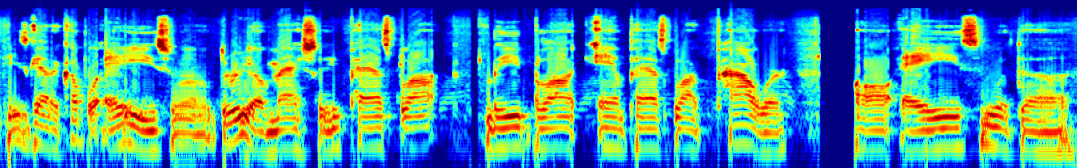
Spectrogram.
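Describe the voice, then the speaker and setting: A man's voice: sits low, vocal fry, a little hiss or hum, poor audio. A man in a live podcast, chatting loosely in slang and reading out player stats. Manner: loose slangy talk, reads stats aloud. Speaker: league member on podcast. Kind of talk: casual banter.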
